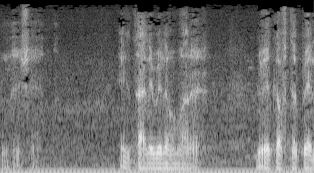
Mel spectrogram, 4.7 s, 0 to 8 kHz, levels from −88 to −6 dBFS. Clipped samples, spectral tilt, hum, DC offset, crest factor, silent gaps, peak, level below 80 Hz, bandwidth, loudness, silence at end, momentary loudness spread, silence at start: under 0.1%; -5 dB/octave; none; 3%; 20 dB; none; 0 dBFS; -30 dBFS; 7.6 kHz; -19 LUFS; 0 s; 19 LU; 0 s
